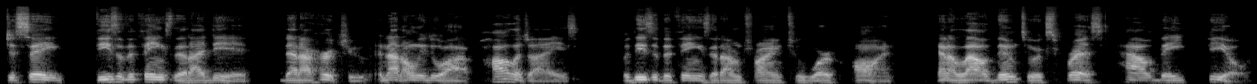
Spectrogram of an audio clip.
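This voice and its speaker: A man's voice: low-pitched, measured pace, sharp tone. A man talking as a show guest, giving earnest, conversational advice with emphatic repeated phrases.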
